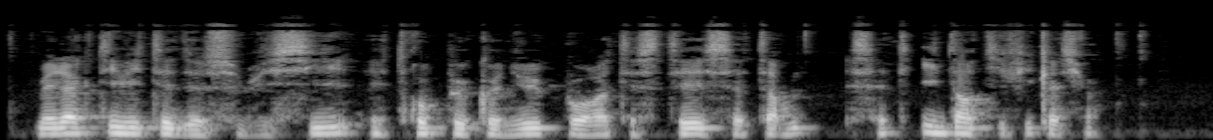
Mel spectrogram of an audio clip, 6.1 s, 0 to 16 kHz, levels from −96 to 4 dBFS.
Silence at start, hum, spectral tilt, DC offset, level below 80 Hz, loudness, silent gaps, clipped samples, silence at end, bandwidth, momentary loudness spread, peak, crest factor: 0.2 s; none; -6 dB/octave; under 0.1%; -48 dBFS; -21 LUFS; none; under 0.1%; 0.6 s; 9.2 kHz; 13 LU; 0 dBFS; 20 dB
